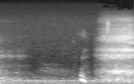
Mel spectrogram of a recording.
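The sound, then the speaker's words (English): A big sneeze: a short, sharp intake of breath followed by a loud, hissing, explosive burst of air that lingers for about half a second. “that was a big sneeze.”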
